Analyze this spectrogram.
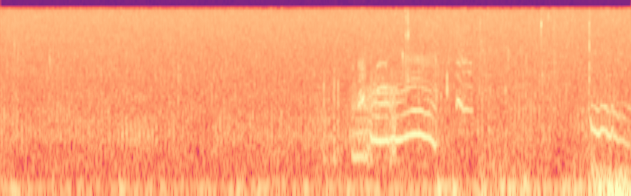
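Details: Mother cat caring for her six-day-old kittens; after a quiet stretch, a short wavering mew rises and falls near the four-second mark, with another thin mew at the end over a low steady hum.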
